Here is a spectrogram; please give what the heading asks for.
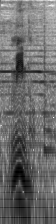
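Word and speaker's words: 蓑: This mi means fruit, seed, but the straw raincoat that Dokan requested is pronounced mino.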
